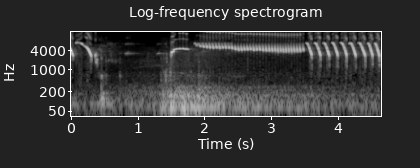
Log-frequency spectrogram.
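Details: Canary song opening with a falling slurred whistle and a short pause, then a long fast high rattling trill followed by a run of crisp repeated downslurred notes.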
